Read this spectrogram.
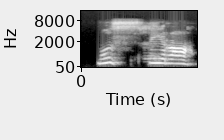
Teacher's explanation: tak marbuto ketika sukun menjadi huruf H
